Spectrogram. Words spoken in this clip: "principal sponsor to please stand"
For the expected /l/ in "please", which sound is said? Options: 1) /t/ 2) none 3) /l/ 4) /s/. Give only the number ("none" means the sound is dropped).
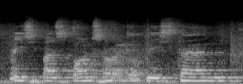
2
